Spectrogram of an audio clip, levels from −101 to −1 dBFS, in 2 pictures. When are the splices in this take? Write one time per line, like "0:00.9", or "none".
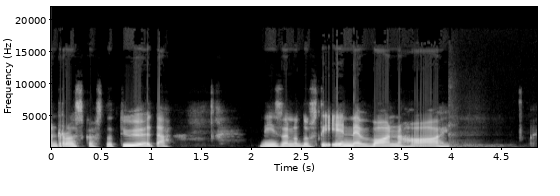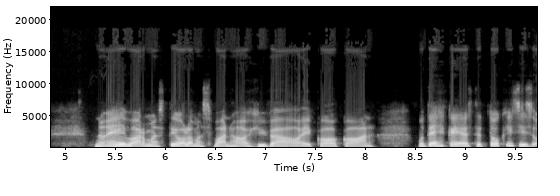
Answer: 0:04.0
